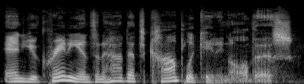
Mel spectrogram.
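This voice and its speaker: Measured male interview host. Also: medium pitch, big pitch swings, a bit bright. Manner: measured, deliberate questioning. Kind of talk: radio interview.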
